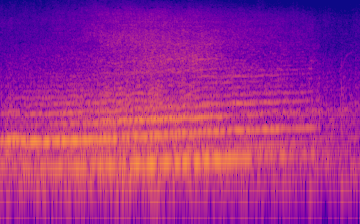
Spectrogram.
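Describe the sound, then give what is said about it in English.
Loud race car engines roar continuously with a high, strained whine that shifts in pitch, then fade slightly as they pass. No voices. “Instead of musicians, now I was capturing the sound of car racing, tennis, baseball, football, whatever they sent my way.”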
